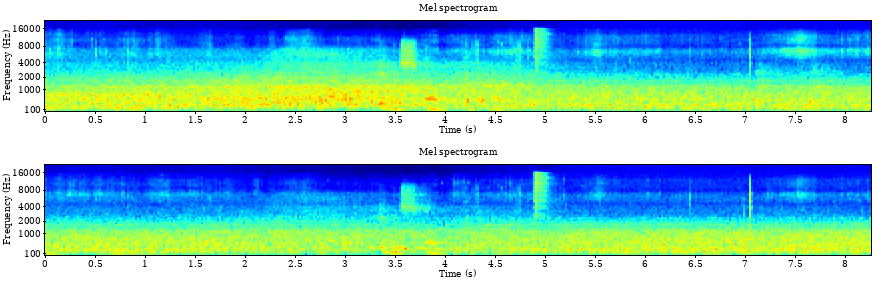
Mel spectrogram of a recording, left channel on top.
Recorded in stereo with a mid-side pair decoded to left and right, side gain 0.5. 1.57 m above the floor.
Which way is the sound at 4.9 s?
30° right.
